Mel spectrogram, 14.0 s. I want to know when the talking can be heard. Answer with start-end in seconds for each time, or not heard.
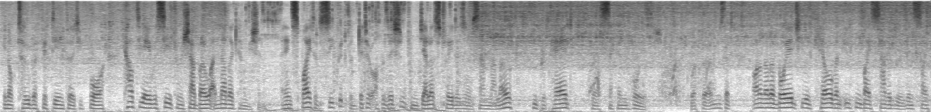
0.0-13.9.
